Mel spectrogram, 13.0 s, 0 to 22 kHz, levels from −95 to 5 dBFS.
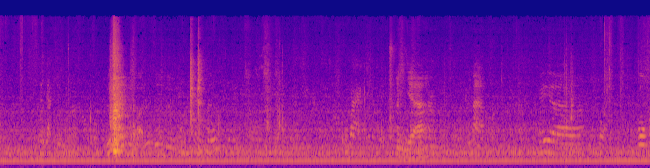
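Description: No technical faults can be heard anywhere in the audio.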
